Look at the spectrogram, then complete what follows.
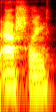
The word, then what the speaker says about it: Aisling: And it's pronounced Aisling.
